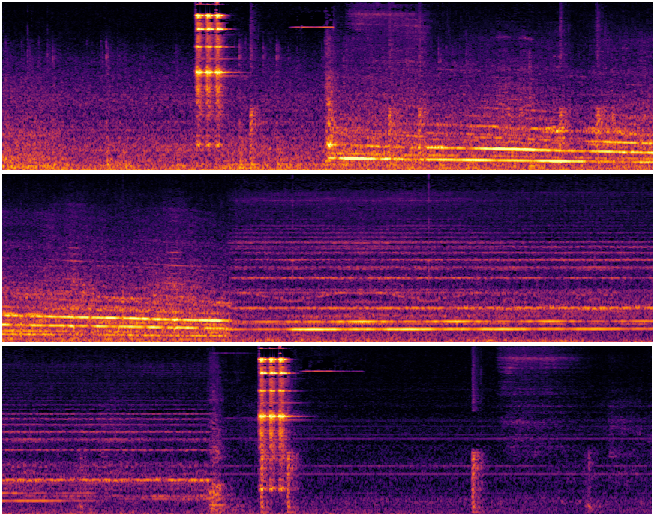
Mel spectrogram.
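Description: A train rumbles along rails.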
